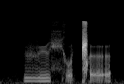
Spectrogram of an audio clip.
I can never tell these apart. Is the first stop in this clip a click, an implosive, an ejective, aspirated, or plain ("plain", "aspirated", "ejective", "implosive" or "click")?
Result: click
